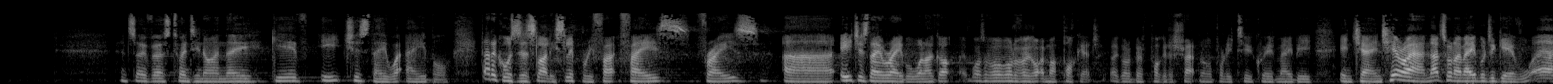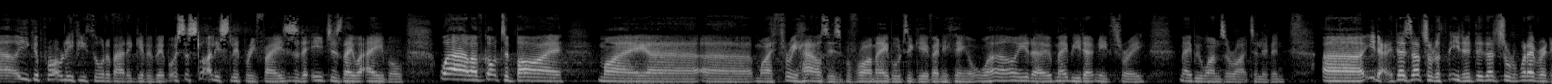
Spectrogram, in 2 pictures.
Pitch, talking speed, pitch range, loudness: 145 Hz, 255 wpm, 135-165 Hz, -29 LUFS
